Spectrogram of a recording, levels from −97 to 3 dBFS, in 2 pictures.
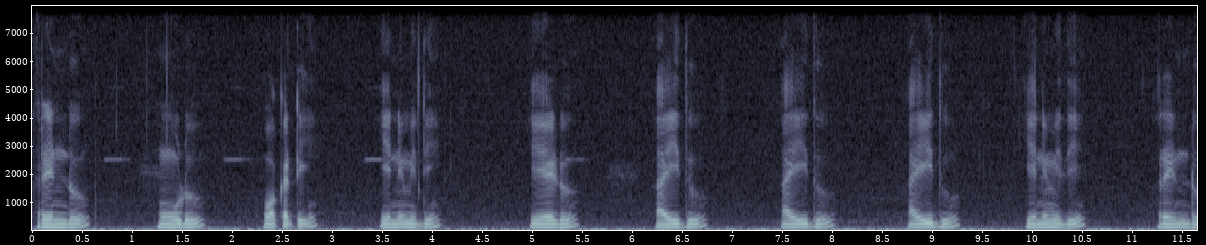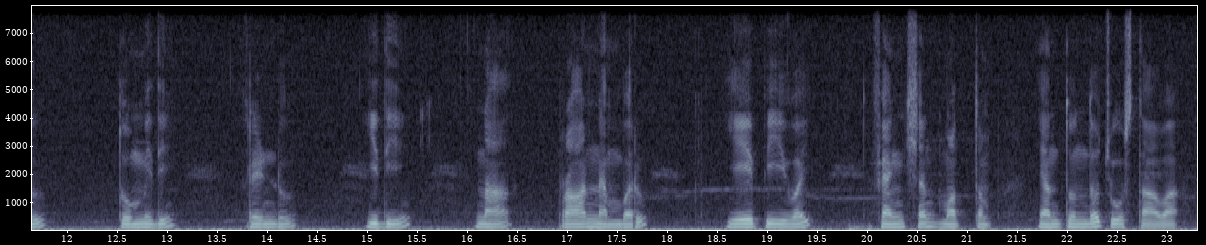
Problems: low volume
